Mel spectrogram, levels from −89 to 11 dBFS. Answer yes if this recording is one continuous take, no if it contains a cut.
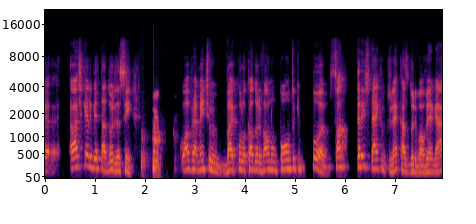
yes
